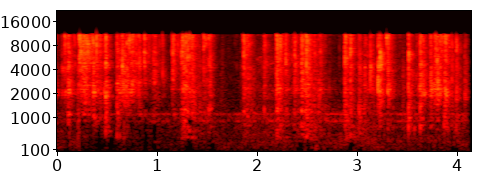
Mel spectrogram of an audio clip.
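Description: Plastic wrapping crinkling and tearing as it is peeled off a small toy container by hand, a rapid, irregular crackle.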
